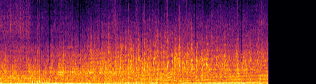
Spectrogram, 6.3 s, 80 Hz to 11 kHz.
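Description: Messerschmitt Bf 108 Taifun's piston engine and propeller running loud as the aircraft rolls along the runway, the engine note dropping slightly in pitch over the first few seconds. The sound cuts off suddenly a little after five seconds.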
